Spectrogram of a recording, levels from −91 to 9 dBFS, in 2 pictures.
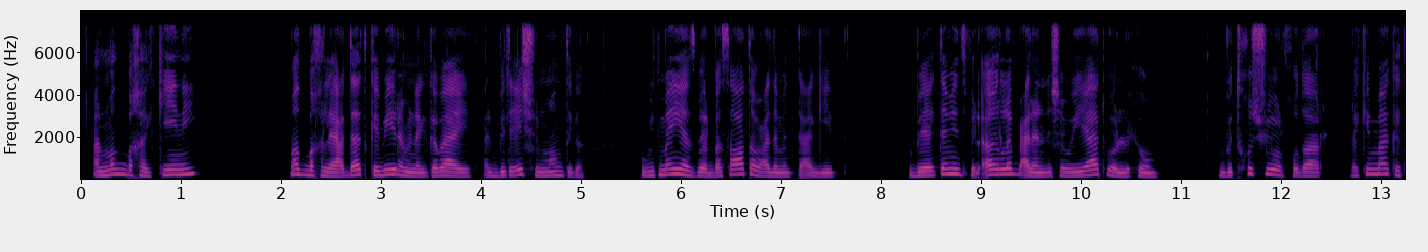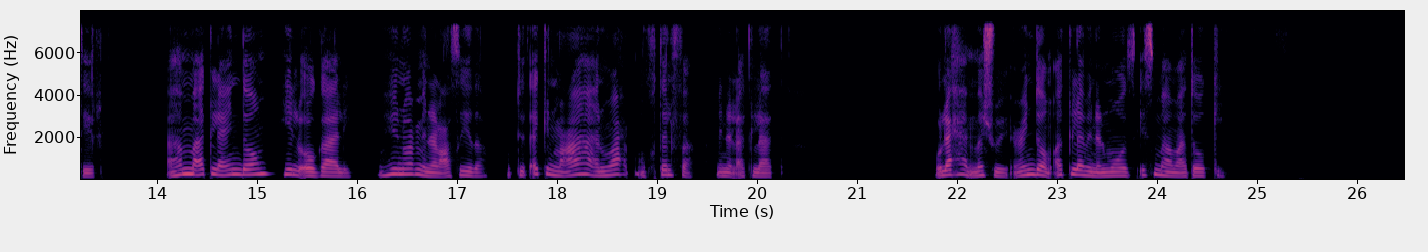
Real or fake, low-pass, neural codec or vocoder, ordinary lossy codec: real; 7.2 kHz; none; none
